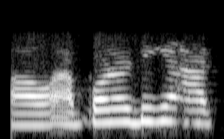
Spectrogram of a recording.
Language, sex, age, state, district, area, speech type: Odia, female, 18-30, Odisha, Bhadrak, rural, conversation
